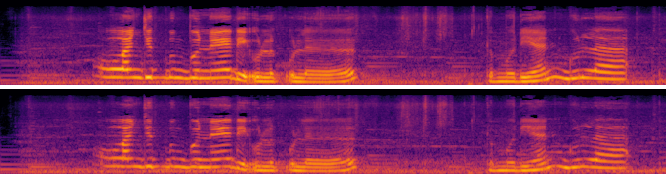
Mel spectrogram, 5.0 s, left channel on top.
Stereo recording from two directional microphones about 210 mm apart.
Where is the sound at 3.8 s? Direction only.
30° left (ahead or behind).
